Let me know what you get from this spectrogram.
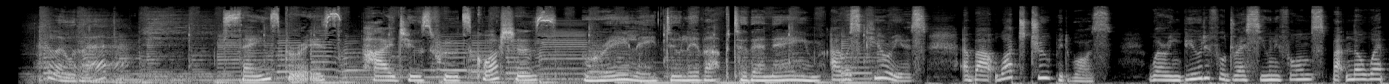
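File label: Croatian, Accented English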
